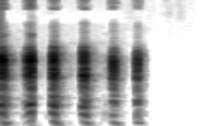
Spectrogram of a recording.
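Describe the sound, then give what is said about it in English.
Someone imitates a bird's squawking with six quick, harsh, raspy calls in a steady rhythm, each a little fainter than the last, followed by silence. “Like, you're just full-on bird squawking. She's not even making talking noises. It's just a lot of hissing and shrieking.”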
